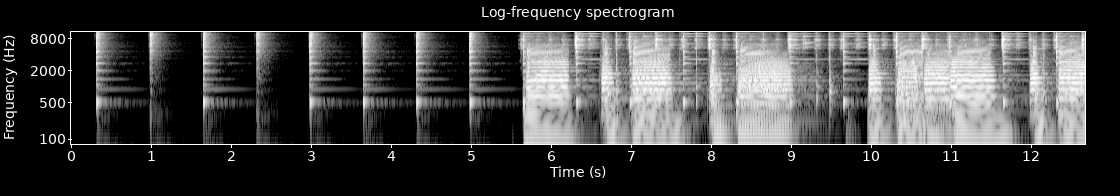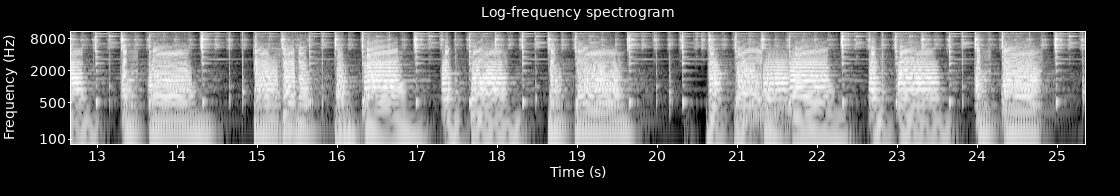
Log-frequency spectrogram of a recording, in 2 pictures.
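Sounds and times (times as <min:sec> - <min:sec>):
brass music without drums: 0:05.6 - 0:25.3.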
